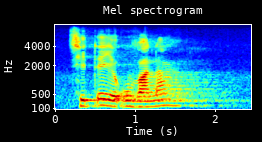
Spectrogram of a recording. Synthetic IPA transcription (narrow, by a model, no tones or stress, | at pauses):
t͡sʰitʼɛjɛʔuvana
